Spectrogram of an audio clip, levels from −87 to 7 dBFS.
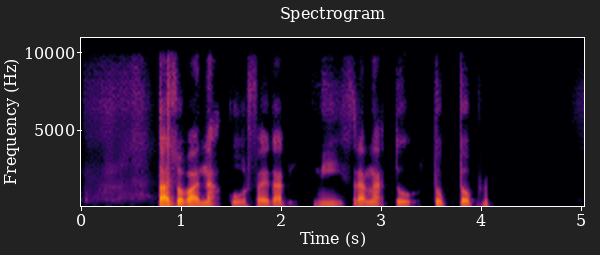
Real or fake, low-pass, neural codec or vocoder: fake; 9.9 kHz; codec, 24 kHz, 0.9 kbps, WavTokenizer, large speech release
